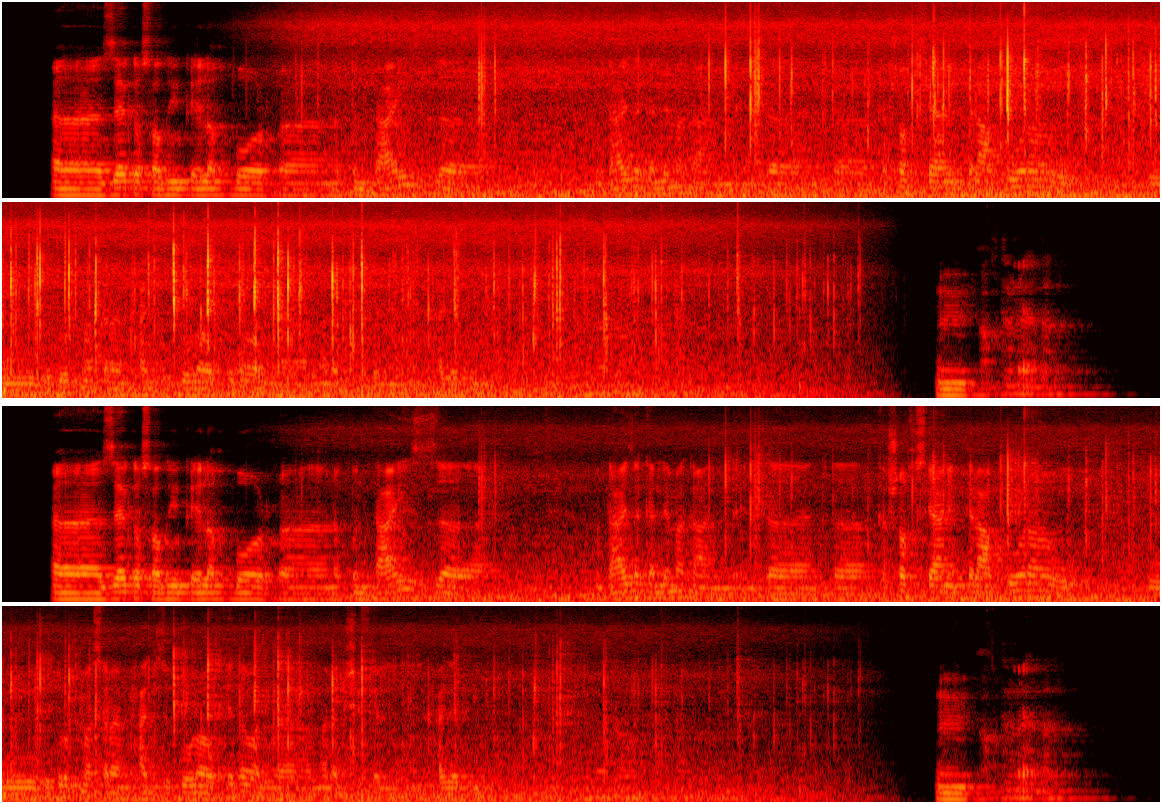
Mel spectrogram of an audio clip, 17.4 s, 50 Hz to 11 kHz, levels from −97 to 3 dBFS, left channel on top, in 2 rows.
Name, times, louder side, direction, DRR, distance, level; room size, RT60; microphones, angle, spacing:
voice 1, 0.4-3.6 4.1-12.3 15.7-16.0 16.3-16.4, right 1 dB, 10° right, 8 dB, 1.3 m, -46 dB
Fire, 1.8-15.2, left 8 dB, 50° left, 0.6 m, -42 dB
voice 2, 3.0-3.3 13.1-14.2 15.7-16.5, right 1 dB, 20° left, -5 dB, 4.6 m, -57 dB
15.0 x 14.0 x 5.6 m, 0.80 s
head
